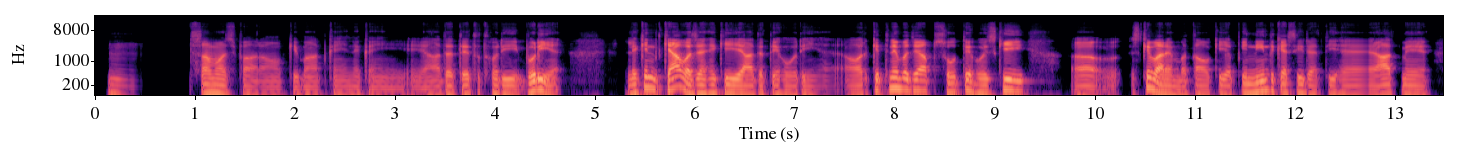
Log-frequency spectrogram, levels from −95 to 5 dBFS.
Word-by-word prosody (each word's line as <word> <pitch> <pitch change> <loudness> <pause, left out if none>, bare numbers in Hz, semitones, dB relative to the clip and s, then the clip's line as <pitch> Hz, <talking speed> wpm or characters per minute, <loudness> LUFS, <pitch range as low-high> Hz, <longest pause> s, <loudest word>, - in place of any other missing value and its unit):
हुँ। 100 -2 -10 0.7
समझ 105 -3 0
पा 95 -2 -5
रहा 85 0 -11
हुँ 85 0 -10
आपकी 85 +1 -11
बात 85 0 -8
कहीं 90 0 -11
न 90 -1 -11
कहीं 85 -1 -13
ये 85 -1 -14
आदतें 95 +3 -2
तो - - -14
थोड़ी 100 -1 -2
बुरी 135 +5 +6
हैं। 100 - -4 0.7
लेकिन 160 +10 +2
क्या 180 - +11
वज़ह 105 - +4
है 105 - -1
कि 105 +1 -1
ये 100 0 +3
आदतें 95 -1 0
हो 95 0 -7
रही 95 0 -8
हैं 90 0 -21 0.2
और 100 +1 -2
कितने 165 0 +3
बजे 150 -3 +2
आप 135 0 +3
सोते 130 +2 -1
हो 105 -5 -2
इसकी 145 +9 +4 0.6
अ, - - -3 0.5
इसके - - +1
बारे 100 -1 +7
में 90 - -7
बताओ 95 +2 -5
कि 100 - -3
आपकी 110 +3 -4
नींद 130 +5 +1
कैसी 110 -1 -1
रहती 100 0 -6
है, 95 0 -7
रात 105 +2 +2
में 95 -3 -4
100 Hz, 205 wpm, -24 LUFS, 90-105 Hz, 0.7 s, क्या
